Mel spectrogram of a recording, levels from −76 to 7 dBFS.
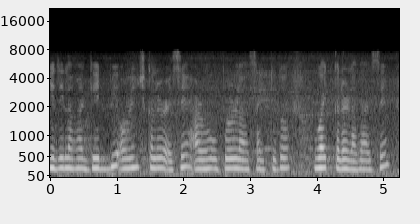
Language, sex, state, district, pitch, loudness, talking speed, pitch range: Nagamese, male, Nagaland, Dimapur, 230 Hz, -17 LUFS, 195 wpm, 215-235 Hz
